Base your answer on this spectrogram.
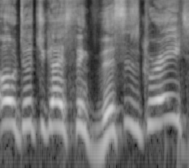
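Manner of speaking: high, mocking, sarcastic, tongue-in-cheek tone. Showing how Daniel Bryan talks on the mic: imitating Daniel Bryan sarcastically. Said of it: "sarcastic, tongue-in-cheek, like".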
